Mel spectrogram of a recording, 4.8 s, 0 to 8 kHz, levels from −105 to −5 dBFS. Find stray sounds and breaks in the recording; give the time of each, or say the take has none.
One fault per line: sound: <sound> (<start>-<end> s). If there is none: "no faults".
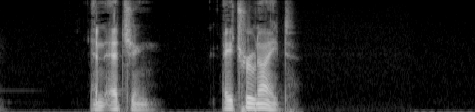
no faults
